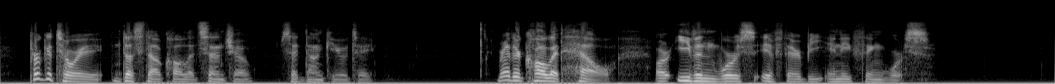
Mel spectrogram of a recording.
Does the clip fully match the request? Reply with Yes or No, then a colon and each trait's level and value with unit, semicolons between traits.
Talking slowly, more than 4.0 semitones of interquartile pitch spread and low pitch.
Yes: slow, 120 wpm; average, 4.7 semitones; low, 125 Hz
